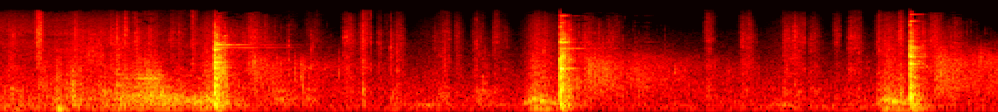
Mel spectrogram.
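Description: A pickaxe strikes rock with sharp, ringing clangs.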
